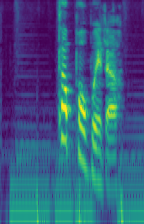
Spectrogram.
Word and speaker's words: Tapawera: Tapawera. There's no need to shorten it to tap. Give tapawera a go. Tapawera.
